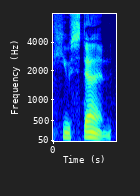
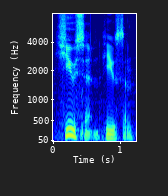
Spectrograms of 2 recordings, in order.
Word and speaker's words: Hewson: And also Hewson, Hewson, not Houston. Yeah. Hewson.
